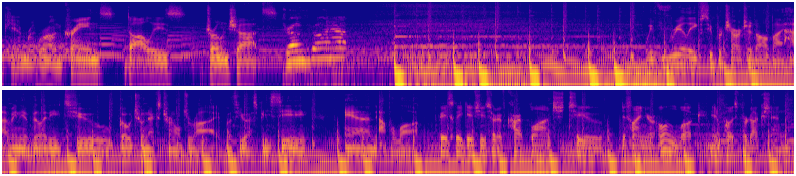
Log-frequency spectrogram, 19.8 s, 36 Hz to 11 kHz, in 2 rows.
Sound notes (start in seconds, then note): 4.2 propellers whirring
